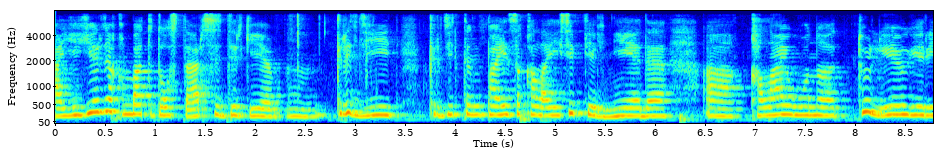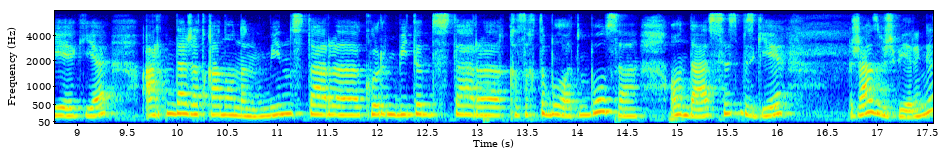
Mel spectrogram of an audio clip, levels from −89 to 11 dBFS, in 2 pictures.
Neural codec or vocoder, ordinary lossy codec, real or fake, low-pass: none; none; real; 7.2 kHz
